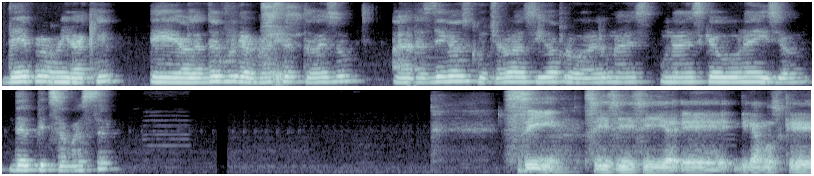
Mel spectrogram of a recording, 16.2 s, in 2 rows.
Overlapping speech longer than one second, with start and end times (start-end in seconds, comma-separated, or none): none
